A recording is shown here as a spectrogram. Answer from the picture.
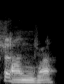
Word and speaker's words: Sciandra: Like I gave up on trying to get anyone who's not Italian to pronounce it. Don't worry. It's Sciandra.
